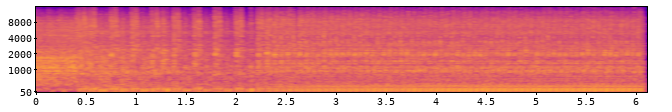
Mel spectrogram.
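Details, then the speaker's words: Husqvarna Z254 mower engine just after an ignition coil replacement with the clearance set, still on the old spark plug: it cranks and catches within two seconds, then settles into an even, steady idle with no misses or stumbles. Normal running. "all right it's good enough to get my job done today hopefully that'll keep going"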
